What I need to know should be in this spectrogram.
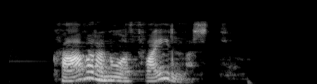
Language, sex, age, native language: Icelandic, female, 30-39, Icelandic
